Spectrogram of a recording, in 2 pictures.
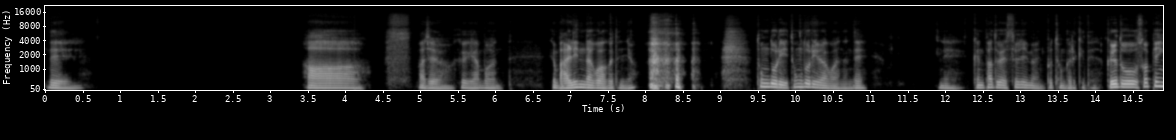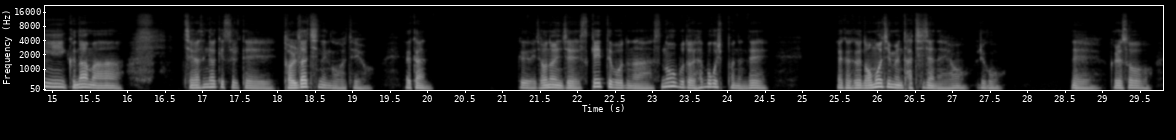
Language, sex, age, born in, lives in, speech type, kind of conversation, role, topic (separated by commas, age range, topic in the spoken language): Korean, male, 35-39, South Korea, France, conversation, unstructured, none, 가장 좋아하는 취미는 무엇인가요?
